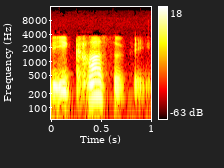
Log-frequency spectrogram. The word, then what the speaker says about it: ecosophy: The word we pronounce the word ecosophy.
